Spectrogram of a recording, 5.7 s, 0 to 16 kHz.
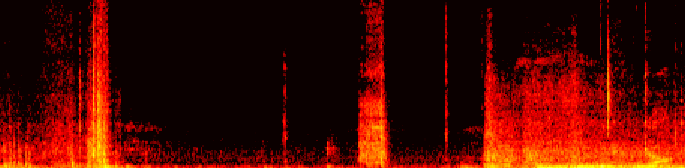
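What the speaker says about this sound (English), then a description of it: "I'll just start the car up." A 2014 Mini Cooper Chili 3-door engine starting: brief cranking bursts, then the engine catching and settling into a steady idle up close, with faint door or window noises around it.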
